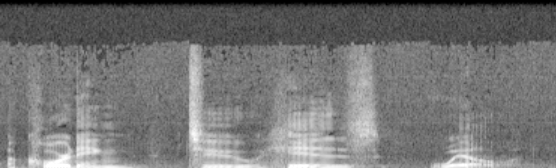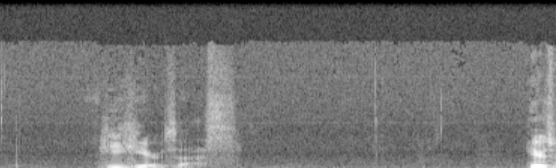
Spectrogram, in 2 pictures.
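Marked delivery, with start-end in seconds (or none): 0.0-5.2 "According to his will" drawn out slow and soft; slow emphasis. Shown as a demonstration.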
